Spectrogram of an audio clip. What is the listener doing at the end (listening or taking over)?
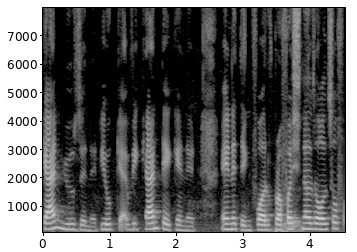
listening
